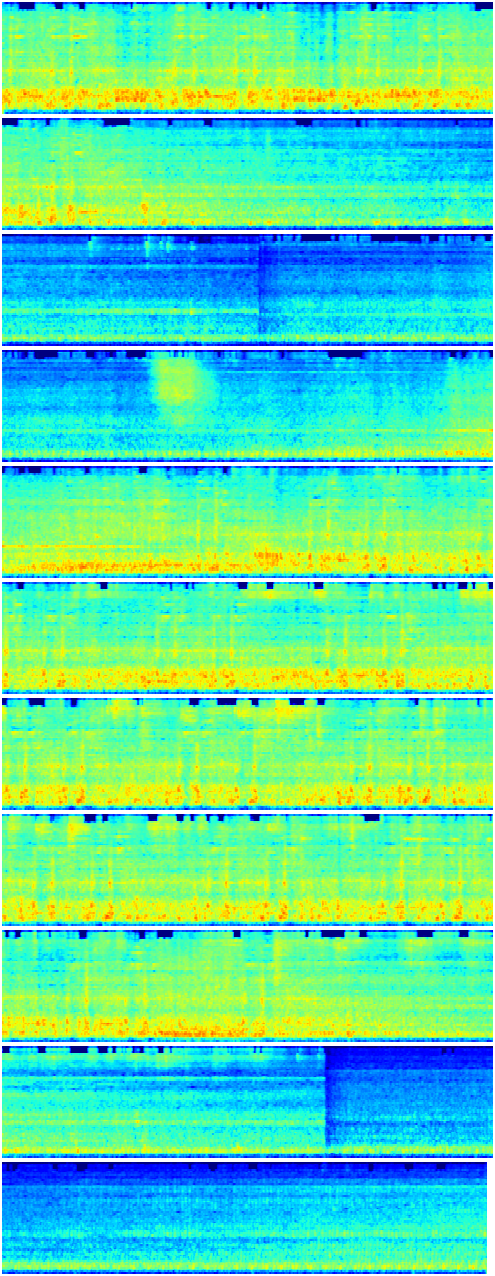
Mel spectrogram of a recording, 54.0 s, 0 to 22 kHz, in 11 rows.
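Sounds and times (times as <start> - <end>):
train clattering over rails: 0.0 - 11.8, 17.2 - 47.4.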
